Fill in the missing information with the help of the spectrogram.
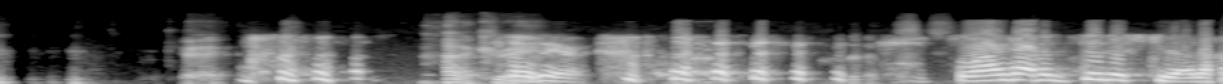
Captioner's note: laughs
